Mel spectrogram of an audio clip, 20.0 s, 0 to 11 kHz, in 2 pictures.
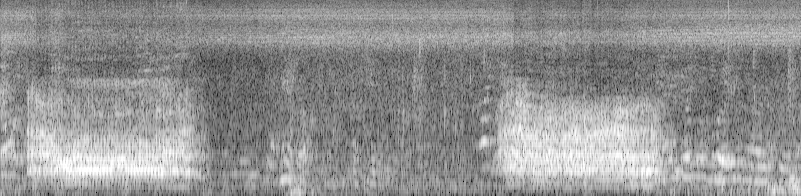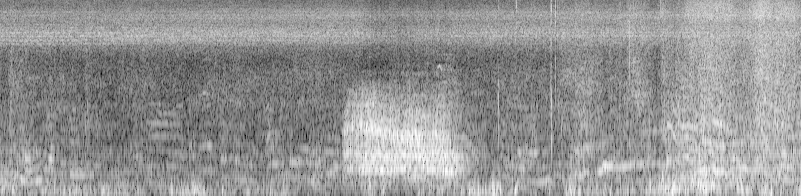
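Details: Steller sea lion pup born 2 July 2023, filmed 17 August 2023 at Marinepia Nihonkai aquarium in Japan: three loud, hoarse bawls of about two seconds each, spaced several seconds apart, with quieter murmuring between.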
